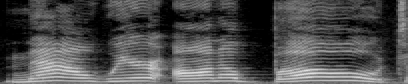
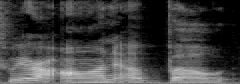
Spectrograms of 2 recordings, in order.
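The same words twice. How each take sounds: First: High, loud and slow, stretching out every word; excited announcement. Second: Said in the usual way. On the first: Acted. Recapping the ship scene for viewers, grandly proclaimed. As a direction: belt it like a big proclamation.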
